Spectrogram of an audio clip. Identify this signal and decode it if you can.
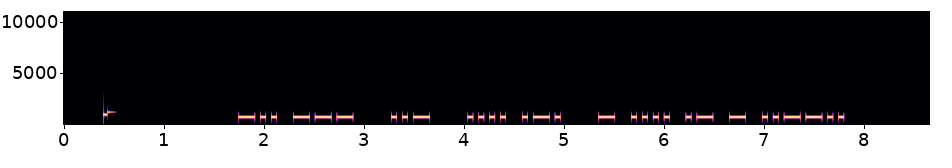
Morse code, heard as a keyed tone, about 22 wpm, 700 Hz. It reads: DO U HR THAT?
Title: Sentences from Top 300 Words and Abbreviations 22wpm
